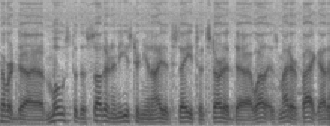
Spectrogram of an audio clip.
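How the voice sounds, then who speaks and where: The man's voice has a fairly low pitch and ordinary pitch variation. Background noise is noticeable. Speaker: TV wrestling commentator. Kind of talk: live wrestling play-by-play commentary. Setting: TV studio.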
